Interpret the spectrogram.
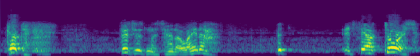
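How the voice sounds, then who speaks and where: An actor playing a haunted, guilty diver in a radio thriller, stammering and frantic with fear. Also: male voice, sits high, big pitch swings, brisk, slight background noise. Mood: panicked. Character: haunted, terrified male diver with guilty secret. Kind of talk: vintage radio thriller acting. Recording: muffled old radio drama recording.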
